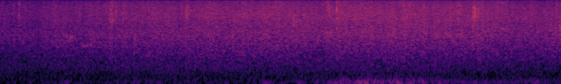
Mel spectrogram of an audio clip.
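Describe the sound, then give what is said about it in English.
Wind rustles steadily through tall trees in a forest at night, a dense continuous hiss of leaves with a soft low rumble swelling midway, even in loudness, with no voices. “And the sound of wind rustling in the trees.”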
